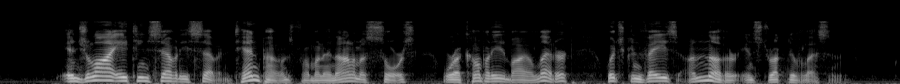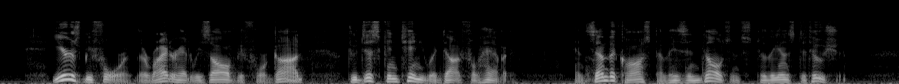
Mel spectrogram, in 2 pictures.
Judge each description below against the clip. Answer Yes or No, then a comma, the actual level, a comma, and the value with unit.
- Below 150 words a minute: Yes, average, 140 wpm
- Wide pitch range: Yes, wide, 7.0 semitones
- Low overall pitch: Yes, low, 110 Hz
